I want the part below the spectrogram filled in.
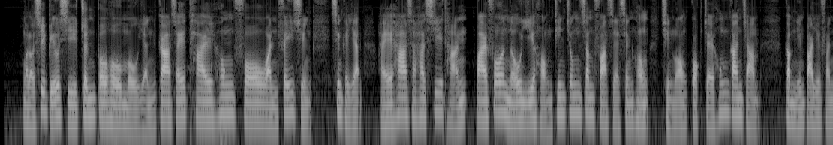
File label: cantonese, news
